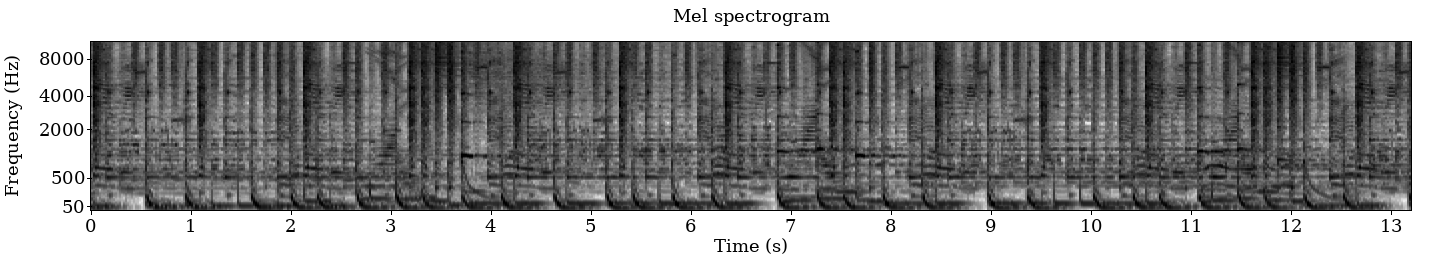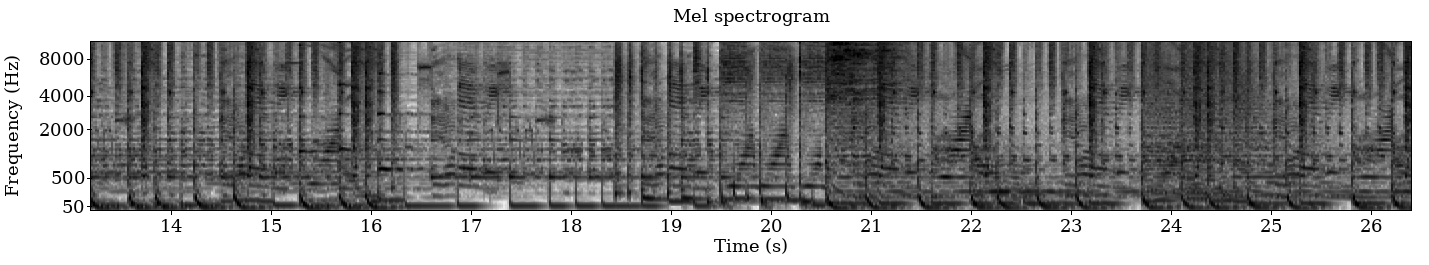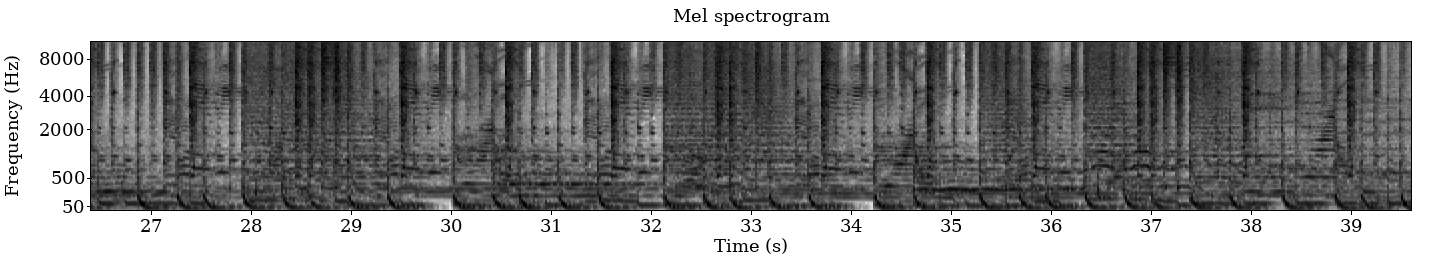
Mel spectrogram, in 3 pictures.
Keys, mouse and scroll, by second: 4.1 KP_7, 5.7 shift+a, 8.1 shift+a, 9.7 s, 11.1 KP_3, 20.7 KP_0.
